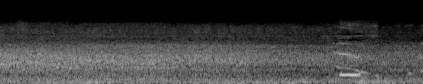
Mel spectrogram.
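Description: Steady outdoor road-traffic noise picked up by a phone microphone, with a short voice sound about three and a half seconds in.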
